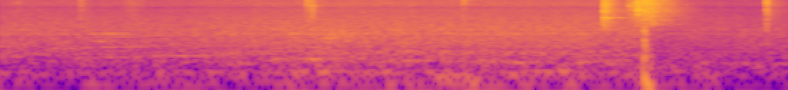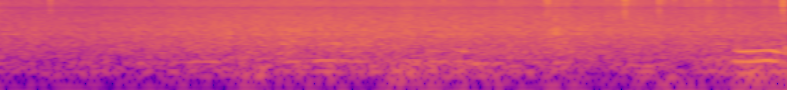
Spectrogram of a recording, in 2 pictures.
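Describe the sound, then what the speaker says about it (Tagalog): Steady rain falls outdoors during a meal at Suba, a broad, even hiss lasting throughout, broken by a sharp clatter of dishes or cutlery near the middle, with faint voices in the background. "May ulan."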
